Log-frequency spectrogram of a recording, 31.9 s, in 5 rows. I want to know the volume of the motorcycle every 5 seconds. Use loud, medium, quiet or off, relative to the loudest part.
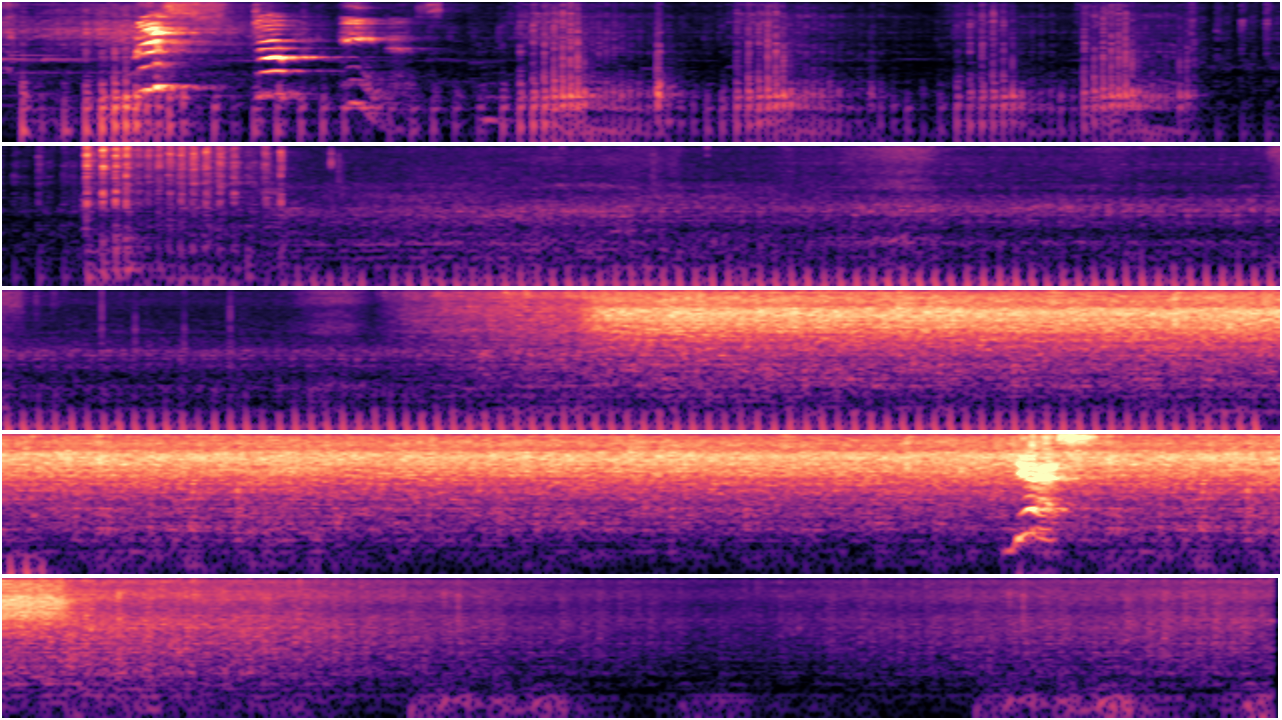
loud, loud, loud, loud, off, off, off.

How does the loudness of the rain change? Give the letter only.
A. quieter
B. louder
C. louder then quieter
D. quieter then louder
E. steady
A.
